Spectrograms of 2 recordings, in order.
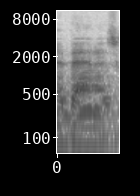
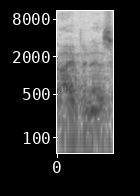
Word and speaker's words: Ibanez: But my starting point is usually to look at an Ibanez guitar or Ibanez guitar, depending on how you like to pronounce it.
